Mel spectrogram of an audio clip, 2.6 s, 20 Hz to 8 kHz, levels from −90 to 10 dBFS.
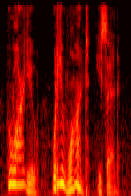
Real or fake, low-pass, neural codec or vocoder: fake; 7.2 kHz; codec, 16 kHz in and 24 kHz out, 1.1 kbps, FireRedTTS-2 codec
